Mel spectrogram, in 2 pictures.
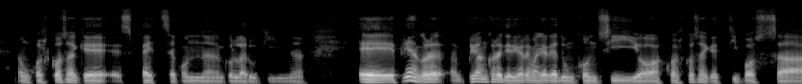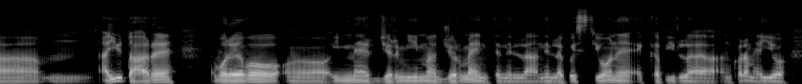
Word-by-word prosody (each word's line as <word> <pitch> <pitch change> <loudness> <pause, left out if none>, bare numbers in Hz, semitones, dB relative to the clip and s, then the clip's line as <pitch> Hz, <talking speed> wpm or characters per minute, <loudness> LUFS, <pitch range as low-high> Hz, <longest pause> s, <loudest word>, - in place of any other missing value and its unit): è - - -11
un 90 - -3
qualcosa 100 +5 0
che 85 +1 +1
spezza - - -4
con 80 -2 -5
con 80 0 -4
la 80 - 0
routine 75 -1 -9 0.5
e 105 -1 +9
prima 175 +2 +3
vo - - +3 0.2
uhm, 95 - -8
prima 135 +1 +1
ancora 120 -2 +2
di - - 0
arrivare 95 +4 +2
magari 90 0 +1
ad 90 - +3
un 80 -1 -2
consiglio, 85 -1 -1
a 80 - -4
qualcosa 110 +7 -4
che 80 -2 -6
ti 85 - -10
possa, 80 -3 -1
mhmm, 70 -1 -17
aiutare, 100 0 +2 0.3
volevo, 100 +2 +4
uhm, 80 -1 -4
immergermi 90 -2 -2
maggiormente 85 0 -1
nella 75 -1 -4
nella 80 0 -4
questione 95 -3 -2
e - - -12
capirla 80 -2 -4
ancora 85 +4 -5
meglio, 80 -1 -3
85 Hz, 145 wpm, -24 LUFS, 80-95 Hz, 0.5 s, e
